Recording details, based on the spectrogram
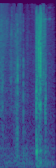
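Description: Tarot cards are shuffled close up, giving a short, soft riffle followed by two brighter, louder bursts of sliding card noise.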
